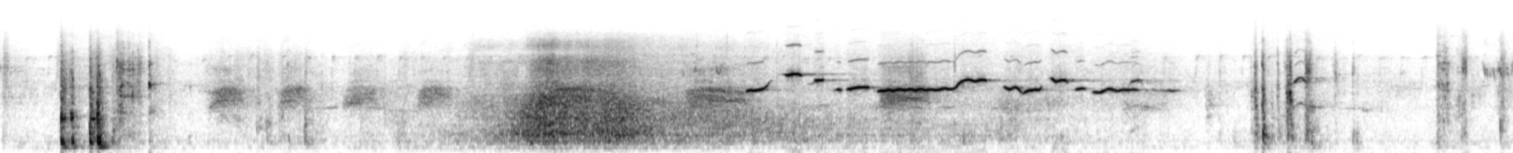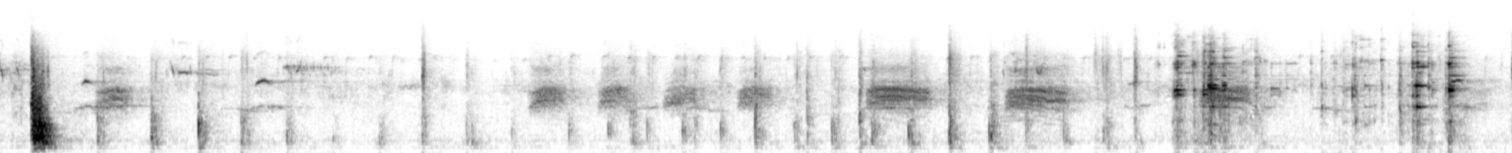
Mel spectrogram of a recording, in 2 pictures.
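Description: Scattered outdoor knocks, clicks and footsteps, with a swell of rushing noise about five seconds in. Someone whistles a short stepped tune from about eight to twelve seconds in. A single sharp knock about fifteen seconds in is the loudest sound, and faint bird calls are heard now and then.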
